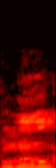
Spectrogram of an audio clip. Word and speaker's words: Goldblum: Is it Bloom or Blum? Jeff Goldblum. Bloom is what I hear. Some people like to say Blum. It is spelt Blum. I think Goldblum himself would say either way.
